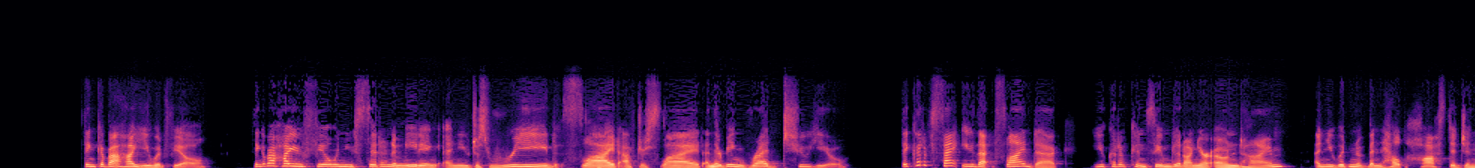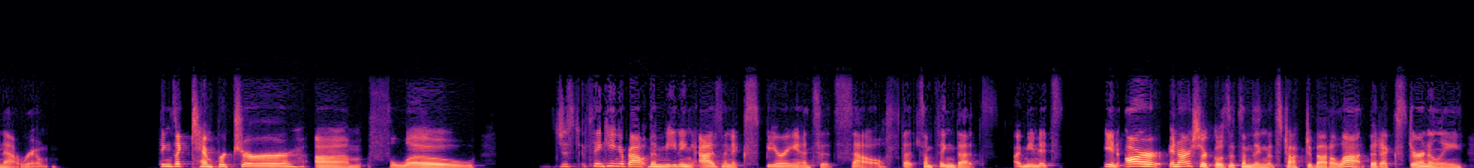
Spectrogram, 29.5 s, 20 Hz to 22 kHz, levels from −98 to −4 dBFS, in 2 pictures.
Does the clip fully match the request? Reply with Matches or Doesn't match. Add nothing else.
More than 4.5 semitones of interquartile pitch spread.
Doesn't match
